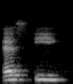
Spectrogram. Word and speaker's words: Serket: Okay, it's spelled a different way, but it's Serket or Searqet.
